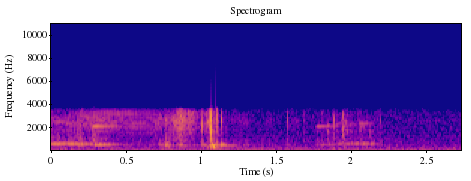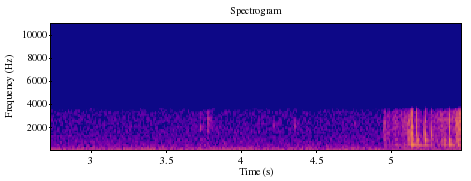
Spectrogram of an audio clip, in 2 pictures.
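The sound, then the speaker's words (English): A few short electronic keypad beeps sound over a thin, muffled landline that someone else is also using, spaced unevenly in the first two seconds, then a quiet hiss and a burst of clicks at the end. “That's one of the problems when you're using a land phone that somebody else is also using.”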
